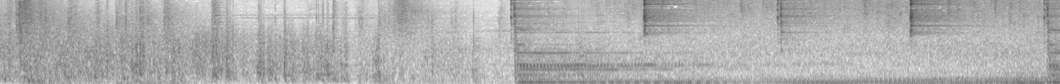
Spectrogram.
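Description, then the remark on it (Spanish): Heavy rain pours down in a dense, steady hiss of drops. Partway through, the downpour deepens into a louder, rumbling roar with occasional sharp bursts. “La lluvia continúa intensamente”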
